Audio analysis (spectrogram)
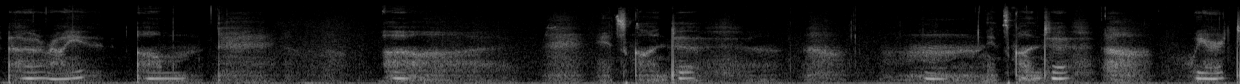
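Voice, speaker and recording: A woman voicing a shy, awkward young vampire student in a whispered ASMR role play, halting and confiding. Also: high voice, monotone, noisy background.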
